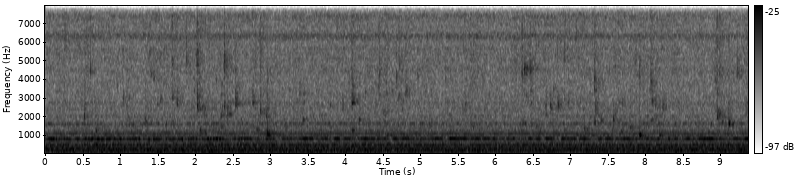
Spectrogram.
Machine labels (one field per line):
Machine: pump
